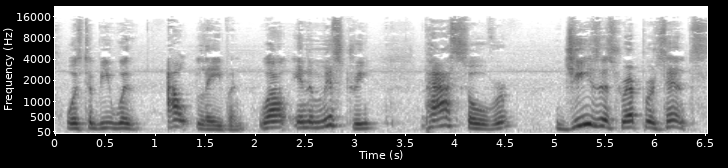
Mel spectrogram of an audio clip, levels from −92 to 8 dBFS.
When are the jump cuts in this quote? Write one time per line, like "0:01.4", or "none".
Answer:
0:02.0
0:02.5
0:03.6

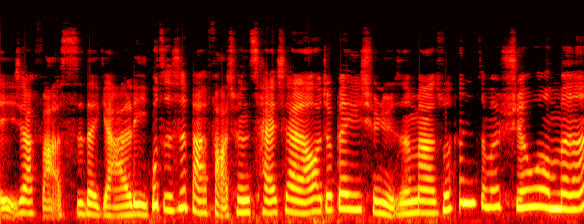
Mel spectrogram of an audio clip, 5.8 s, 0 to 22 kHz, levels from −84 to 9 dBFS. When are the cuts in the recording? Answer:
0:04.6

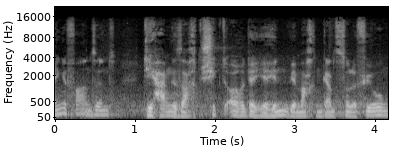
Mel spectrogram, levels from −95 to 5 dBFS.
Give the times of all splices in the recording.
0:01.8
0:02.4

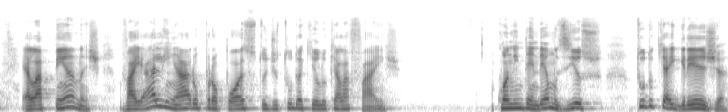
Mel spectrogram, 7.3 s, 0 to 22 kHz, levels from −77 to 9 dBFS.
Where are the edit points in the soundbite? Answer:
none

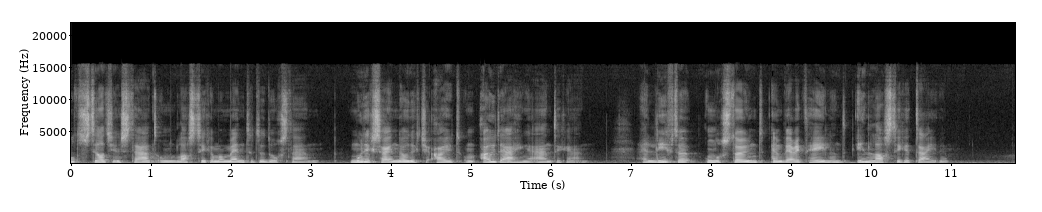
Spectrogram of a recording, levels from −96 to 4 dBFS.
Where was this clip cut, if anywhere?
0:03.4

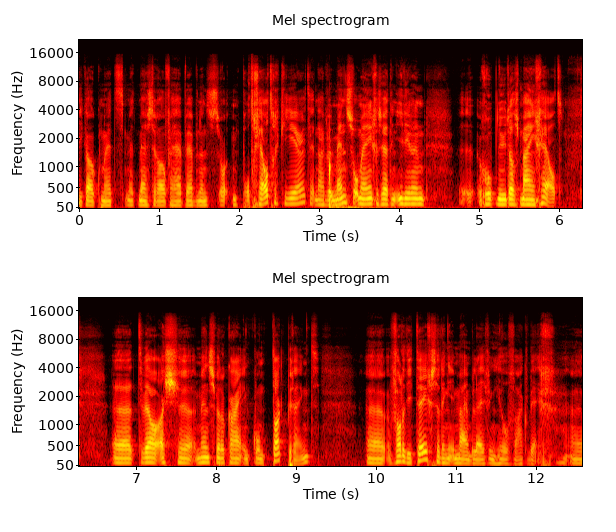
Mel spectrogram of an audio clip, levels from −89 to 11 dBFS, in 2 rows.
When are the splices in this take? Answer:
none

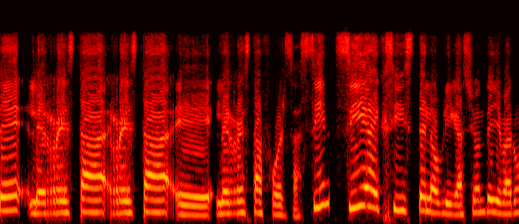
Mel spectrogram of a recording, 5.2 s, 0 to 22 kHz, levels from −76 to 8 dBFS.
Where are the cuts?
0:01.1
0:03.3

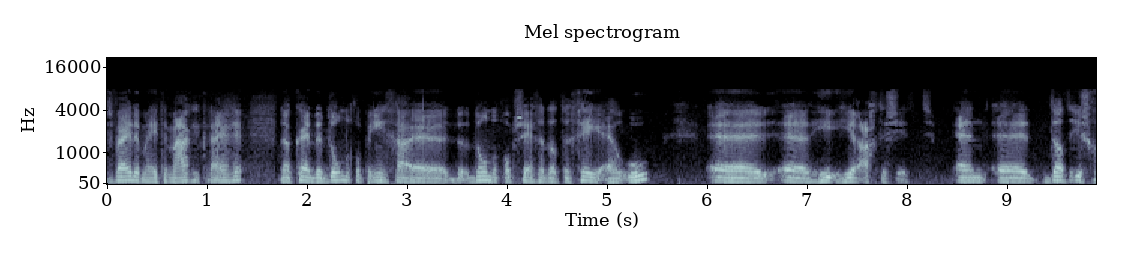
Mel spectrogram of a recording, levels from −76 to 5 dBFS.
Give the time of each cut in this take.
0:01.7

